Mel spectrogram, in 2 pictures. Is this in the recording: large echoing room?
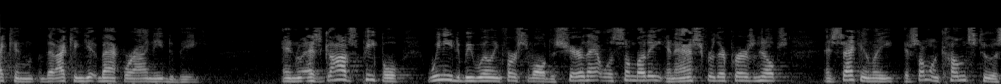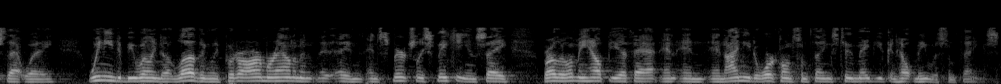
yes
